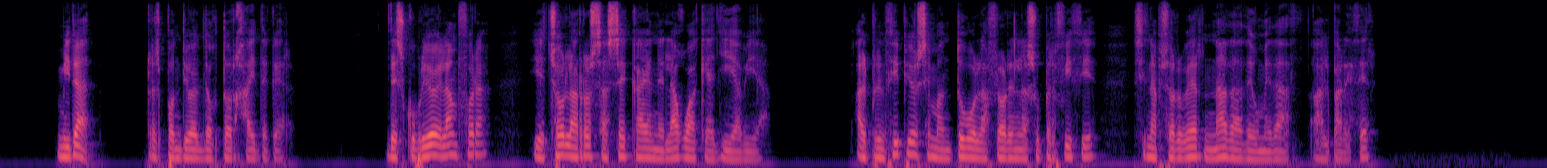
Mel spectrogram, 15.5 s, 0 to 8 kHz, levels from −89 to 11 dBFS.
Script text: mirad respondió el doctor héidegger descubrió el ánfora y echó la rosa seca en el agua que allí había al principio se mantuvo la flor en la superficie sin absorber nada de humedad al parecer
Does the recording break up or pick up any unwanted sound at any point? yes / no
no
